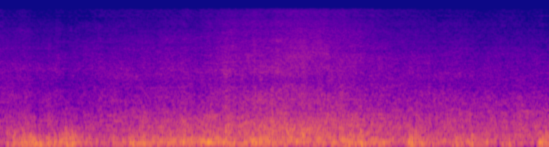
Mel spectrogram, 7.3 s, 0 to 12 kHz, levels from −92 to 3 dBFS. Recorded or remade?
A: remade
